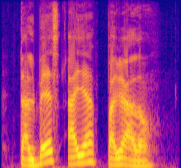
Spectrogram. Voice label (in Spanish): "tal Vez Haya Pagado", spanish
